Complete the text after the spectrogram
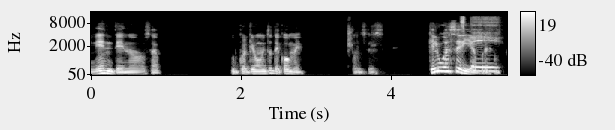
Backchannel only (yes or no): no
